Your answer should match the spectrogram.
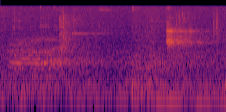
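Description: Hoofbeats of a horse trotting loose in an indoor arena, with a brief voiced call in the first half second.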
